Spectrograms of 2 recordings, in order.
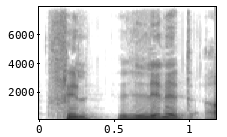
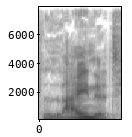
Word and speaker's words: Lynott: Die ARD-Aussprachedatenbank hat sich bei der Aussprache an den Kollegen der BBC orientiert. Und die Damen und Herren auf dieser Insel sagen laut BBC-Aussprachedatenbank Lynott hier zu hören.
